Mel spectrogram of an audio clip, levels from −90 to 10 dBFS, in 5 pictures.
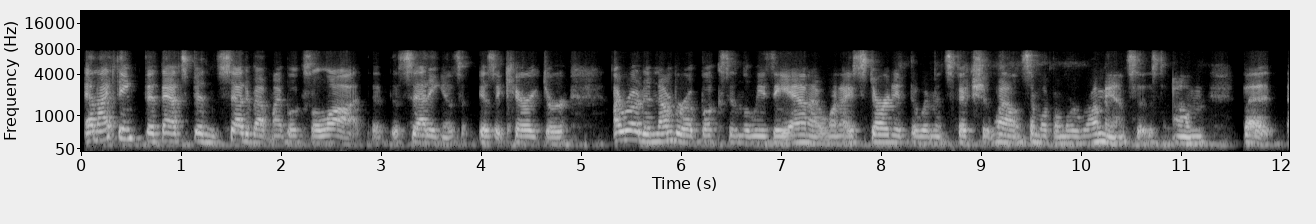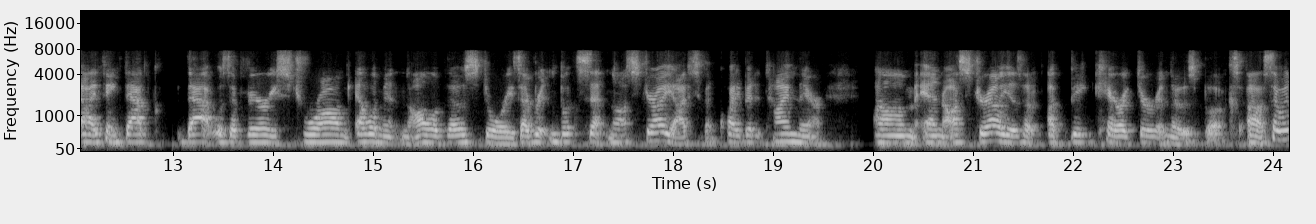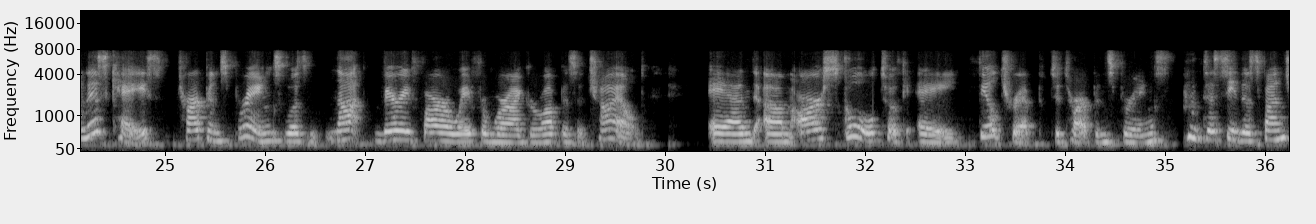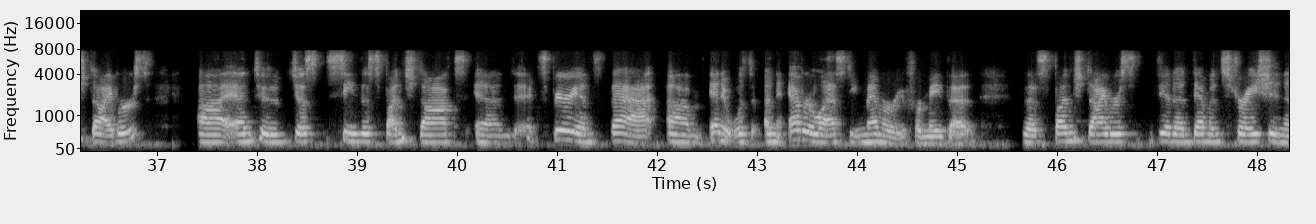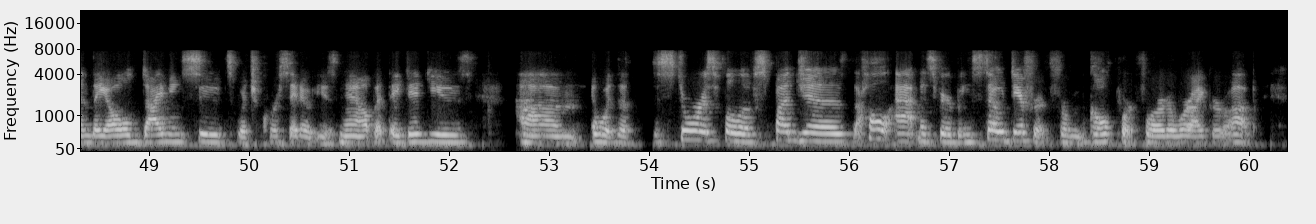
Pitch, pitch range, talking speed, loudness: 180 Hz, 160-195 Hz, 180 wpm, -19 LUFS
